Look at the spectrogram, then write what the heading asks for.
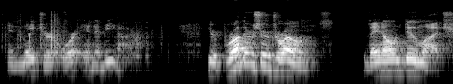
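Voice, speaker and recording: Male children's storyteller, playful and animated in intonation, addressing kids directly. Roomy, slightly dull home-video sound. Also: mid-range voice. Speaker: volunteer children's book reader. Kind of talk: read-aloud of a picture book for young children, with asides. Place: living room at home.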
